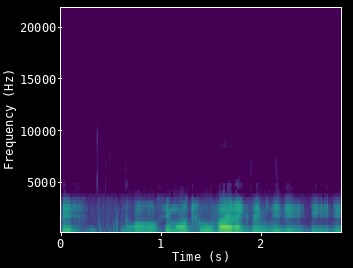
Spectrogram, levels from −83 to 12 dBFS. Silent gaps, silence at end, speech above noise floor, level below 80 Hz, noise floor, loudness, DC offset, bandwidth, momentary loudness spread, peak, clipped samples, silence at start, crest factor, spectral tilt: none; 0 s; 24 dB; -68 dBFS; -46 dBFS; -22 LUFS; under 0.1%; 3.9 kHz; 18 LU; -4 dBFS; under 0.1%; 0 s; 20 dB; -8 dB/octave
